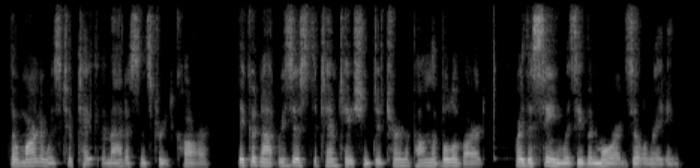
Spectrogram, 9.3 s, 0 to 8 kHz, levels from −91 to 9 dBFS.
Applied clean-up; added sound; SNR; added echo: neural mask model DeepFilterNet 3.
